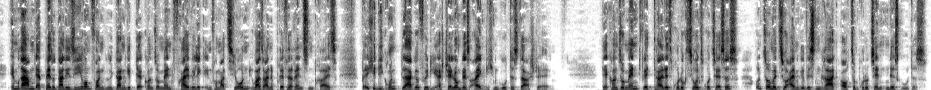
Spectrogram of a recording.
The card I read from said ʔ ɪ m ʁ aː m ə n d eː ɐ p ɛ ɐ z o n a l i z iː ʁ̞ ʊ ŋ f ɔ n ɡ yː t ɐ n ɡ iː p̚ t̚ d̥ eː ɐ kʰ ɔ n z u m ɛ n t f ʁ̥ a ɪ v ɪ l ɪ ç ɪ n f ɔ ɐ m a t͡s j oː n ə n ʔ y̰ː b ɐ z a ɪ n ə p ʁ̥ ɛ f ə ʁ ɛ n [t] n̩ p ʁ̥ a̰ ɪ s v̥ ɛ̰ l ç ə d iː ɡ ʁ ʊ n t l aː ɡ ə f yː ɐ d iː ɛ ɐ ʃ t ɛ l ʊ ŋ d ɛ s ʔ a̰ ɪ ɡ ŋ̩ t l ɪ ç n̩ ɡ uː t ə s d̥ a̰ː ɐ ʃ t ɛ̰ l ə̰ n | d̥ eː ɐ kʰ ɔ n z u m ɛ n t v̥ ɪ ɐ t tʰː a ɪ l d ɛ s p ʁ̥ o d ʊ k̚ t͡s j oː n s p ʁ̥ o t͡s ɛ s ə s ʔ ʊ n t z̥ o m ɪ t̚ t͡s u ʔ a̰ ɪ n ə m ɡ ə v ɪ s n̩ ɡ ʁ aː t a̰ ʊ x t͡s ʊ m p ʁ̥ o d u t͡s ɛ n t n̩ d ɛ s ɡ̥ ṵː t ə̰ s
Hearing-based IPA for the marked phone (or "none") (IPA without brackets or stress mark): t͡s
